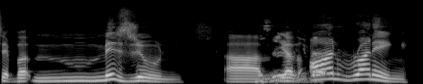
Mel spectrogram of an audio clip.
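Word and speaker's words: Mizuno: all the big ones how do I pronounce the one I couldn't pronounce it's so so it's it's Mazuno and and your your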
